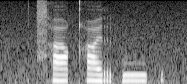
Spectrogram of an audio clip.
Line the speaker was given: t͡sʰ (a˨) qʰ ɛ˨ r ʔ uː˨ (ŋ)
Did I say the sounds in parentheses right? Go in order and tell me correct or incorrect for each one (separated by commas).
correct, incorrect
